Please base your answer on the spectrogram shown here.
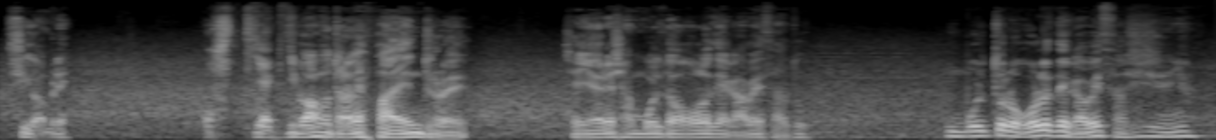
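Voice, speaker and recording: Excitable gamer, low voice. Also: male voice, quick pace, slight background noise. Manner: excitable, slangy, yells at goals. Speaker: gaming YouTuber. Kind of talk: live gameplay commentary.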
